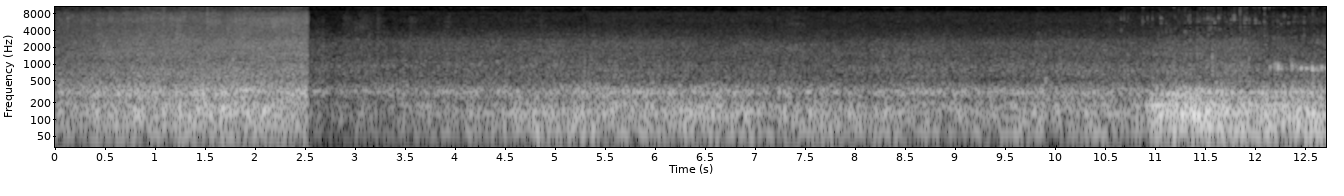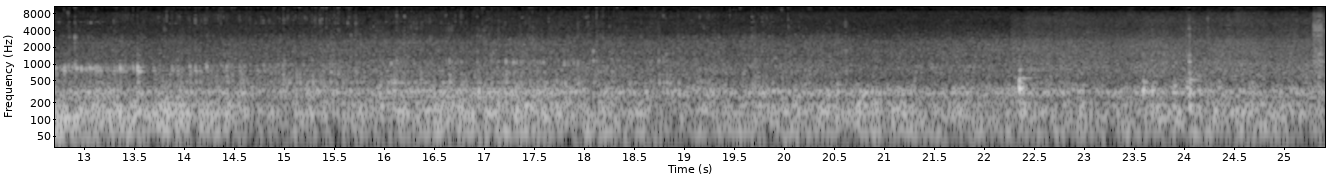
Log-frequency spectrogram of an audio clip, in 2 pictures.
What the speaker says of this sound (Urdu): اب بارش پڑی ہے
